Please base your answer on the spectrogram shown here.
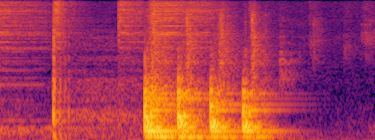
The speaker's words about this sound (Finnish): Sovittuna ajankohtana koputin kevyesti huoneen oveen.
